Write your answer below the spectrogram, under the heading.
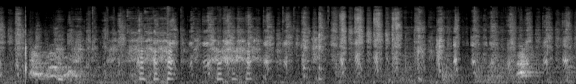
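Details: Tame fox, very excited and pleased to see its keeper, gives rapid, breathy, broadband panting puffs with a raspy chatter that run almost continuously. A human voice is faintly mixed in.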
